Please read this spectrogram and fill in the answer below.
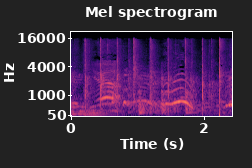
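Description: Scattered hand claps, about four or five a second, mixed with voices, as a live blues band's last notes die away in the first half-second.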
